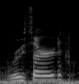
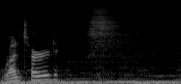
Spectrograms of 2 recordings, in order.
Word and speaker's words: Runt Herd: runt herd because eeyore kept on uh mispronouncing it in the game that he was playing against uh functional kept on calling it rutherd when the the model is actually a run turd so and he just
